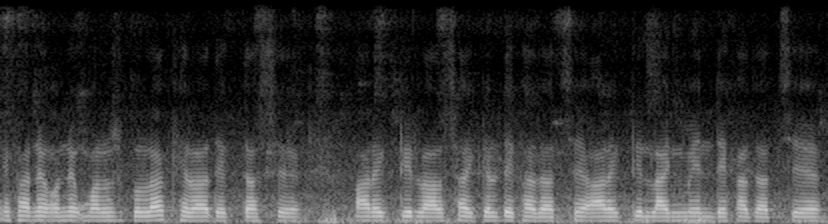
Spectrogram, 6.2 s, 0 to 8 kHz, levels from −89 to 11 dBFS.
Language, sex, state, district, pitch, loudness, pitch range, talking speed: Bengali, male, Tripura, Unakoti, 140 Hz, -16 LUFS, 140-145 Hz, 155 wpm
